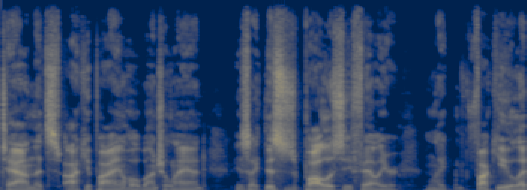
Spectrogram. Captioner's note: stupid guy voice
